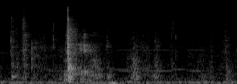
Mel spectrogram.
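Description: Cardboard box being handled, with one sharp click about two-thirds of a second in and a quiet spoken "okay".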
